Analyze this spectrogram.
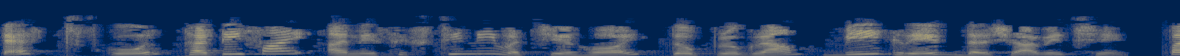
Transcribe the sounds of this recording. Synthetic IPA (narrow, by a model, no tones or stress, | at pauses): ʈesʈskoɾt̪ʰəɾʈifajənesɪksʈiniʋətːʃeɦɔjt̪opɾoɡɾambiɡɾeɖ̚d̪əɾʃaʋet͡ʃʰepə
